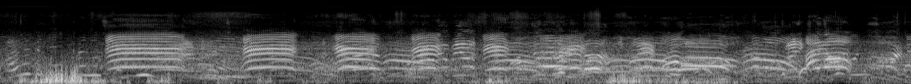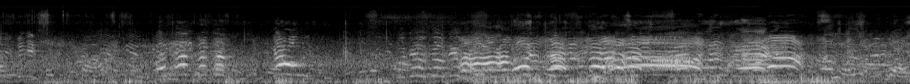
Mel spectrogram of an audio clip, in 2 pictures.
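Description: Spectators cheer and shout from the sideline.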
